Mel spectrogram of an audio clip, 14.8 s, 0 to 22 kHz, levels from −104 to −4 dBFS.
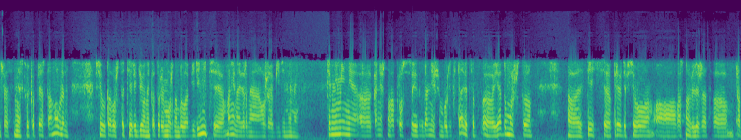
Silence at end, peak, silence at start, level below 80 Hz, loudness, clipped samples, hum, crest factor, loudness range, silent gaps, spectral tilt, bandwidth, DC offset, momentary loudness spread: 0 s; -2 dBFS; 0 s; -54 dBFS; -19 LUFS; under 0.1%; none; 18 dB; 2 LU; none; -7 dB/octave; 9.2 kHz; under 0.1%; 5 LU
